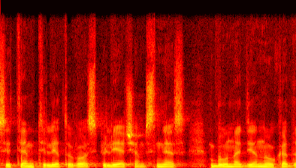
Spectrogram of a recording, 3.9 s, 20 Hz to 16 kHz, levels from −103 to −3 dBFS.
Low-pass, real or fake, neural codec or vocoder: 14.4 kHz; real; none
